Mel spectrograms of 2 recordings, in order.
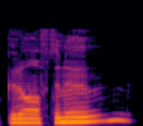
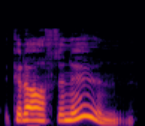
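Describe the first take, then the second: First: Intoned. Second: Bright, cheerful greeting, higher; cheerily. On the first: Butler greeting a visitor at the door, intoning. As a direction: intone it like an old-school butler. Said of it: "he intoned". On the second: Visitor greeting the butler cheerfully. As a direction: chirp it out with good cheer. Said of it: "I said cheerily". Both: A narrator's reading.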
